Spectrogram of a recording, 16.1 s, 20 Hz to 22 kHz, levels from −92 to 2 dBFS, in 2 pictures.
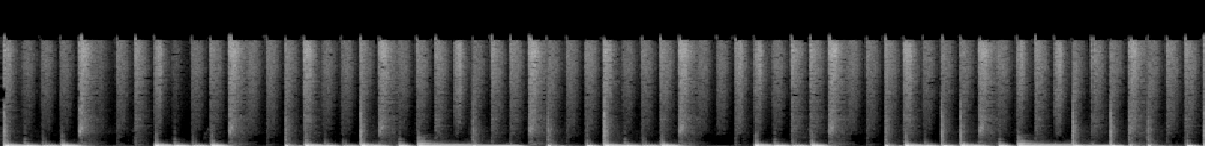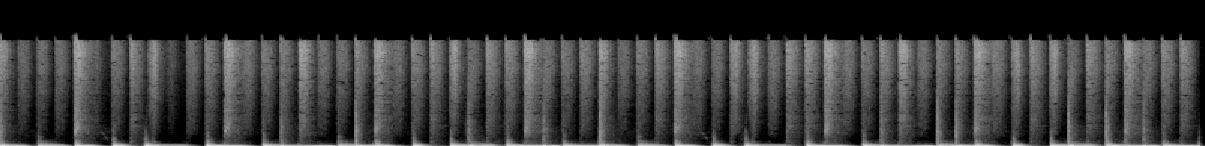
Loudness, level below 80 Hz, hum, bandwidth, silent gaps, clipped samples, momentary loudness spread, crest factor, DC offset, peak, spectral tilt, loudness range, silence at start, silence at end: -21 LUFS; -22 dBFS; none; 17 kHz; none; under 0.1%; 6 LU; 18 dB; under 0.1%; 0 dBFS; -7 dB/octave; 2 LU; 0 s; 0.05 s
